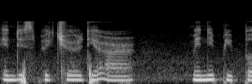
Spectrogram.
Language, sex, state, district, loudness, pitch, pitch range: English, female, Arunachal Pradesh, Lower Dibang Valley, -17 LUFS, 210 Hz, 200-210 Hz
